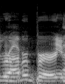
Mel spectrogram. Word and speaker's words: Robert Byrd: There he is, holding hands with Robert Byrd.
